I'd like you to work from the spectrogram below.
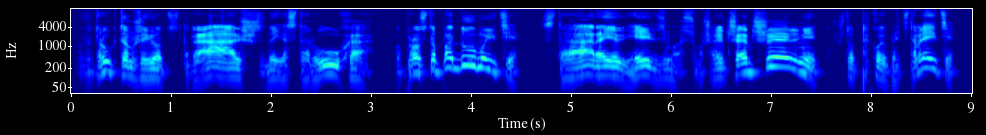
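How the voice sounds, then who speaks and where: Man voicing an excitable boy, teasing, eager, storybook reading, close dry sound. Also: on the low side, unhurried, few pauses, dry recording, heavily acted. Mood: excited.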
